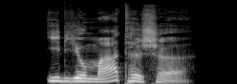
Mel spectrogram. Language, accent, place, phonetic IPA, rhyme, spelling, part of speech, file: German, Germany, Berlin, [idi̯oˈmaːtɪʃə], -aːtɪʃə, idiomatische, adjective, De-idiomatische.ogg
- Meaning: inflection of idiomatisch: 1. strong/mixed nominative/accusative feminine singular 2. strong nominative/accusative plural 3. weak nominative all-gender singular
